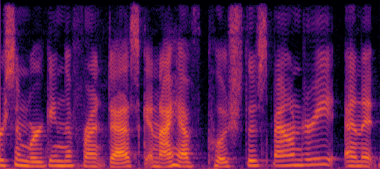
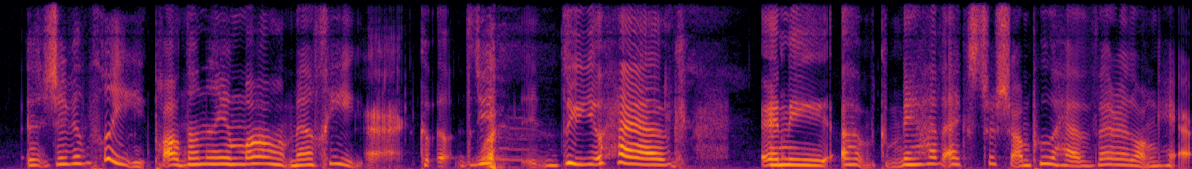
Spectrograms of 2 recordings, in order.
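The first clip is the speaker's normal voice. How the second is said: fake French accent, loud and very slow; 4 semitones higher, 5 dB louder than usual. Calling the front desk for extra shampoo after being asked for a different voice: put-on French accent. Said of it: "I was trying to be French".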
